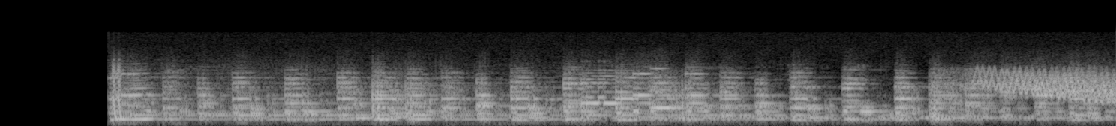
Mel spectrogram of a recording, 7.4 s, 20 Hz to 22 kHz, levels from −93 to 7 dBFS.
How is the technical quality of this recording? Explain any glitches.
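The recording has one glitch, at the very start; the whole clip is band-limited, with nothing above 8 kHz, which fits a wideband call codec such as G.722.

From 0.00 to 0.72 s there is comfort noise in place of the background. The sending side stopped transmitting during the quiet opening, likely because of discontinuous transmission, and the receiver filled the gap with generated noise roughly matched to the room. That gives a flat, textureless hiss about 14 dB quieter than the real background, which then returns at 0.72 s.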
